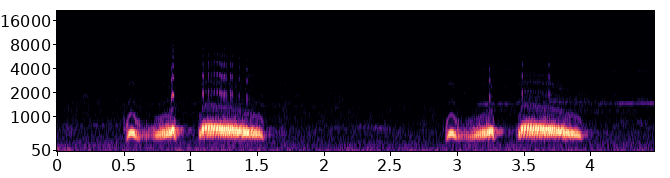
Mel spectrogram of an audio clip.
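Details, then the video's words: Trapping lure call of a spotted dove (tekukur), with two repeated phrases about two and a half seconds apart, each a quick rising double coo and a rich sustained coo, against a low outdoor rumble. "Suara Tekukur Pikat"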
